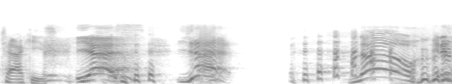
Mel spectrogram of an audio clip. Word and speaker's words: Takis: now on it is now treason if you pronounce it takis it is pronounced takis yes yes no it is not hannah montana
